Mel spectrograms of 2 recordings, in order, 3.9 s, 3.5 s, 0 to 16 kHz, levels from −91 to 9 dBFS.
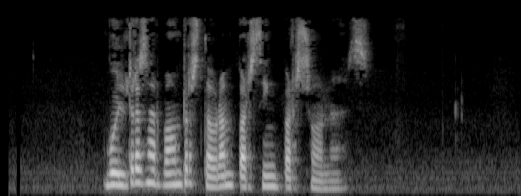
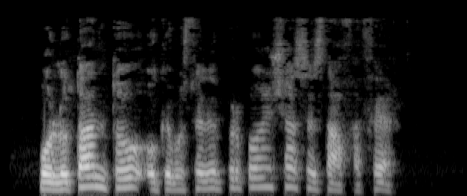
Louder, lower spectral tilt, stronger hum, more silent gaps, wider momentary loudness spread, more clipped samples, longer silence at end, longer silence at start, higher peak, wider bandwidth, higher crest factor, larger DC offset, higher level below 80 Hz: about the same, -21 LUFS vs -20 LUFS; second, -4.5 dB/octave vs -7 dB/octave; neither; neither; about the same, 14 LU vs 14 LU; neither; first, 1.15 s vs 0.55 s; first, 0.8 s vs 0.3 s; about the same, -2 dBFS vs 0 dBFS; about the same, 11.5 kHz vs 11.5 kHz; about the same, 20 dB vs 20 dB; neither; second, -72 dBFS vs -66 dBFS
